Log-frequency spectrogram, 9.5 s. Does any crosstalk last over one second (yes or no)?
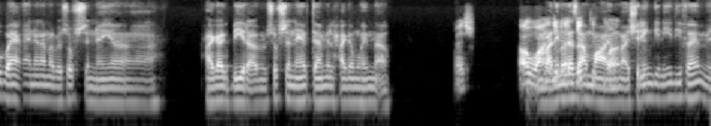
yes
